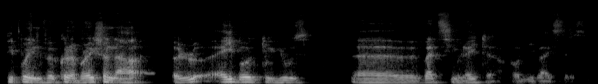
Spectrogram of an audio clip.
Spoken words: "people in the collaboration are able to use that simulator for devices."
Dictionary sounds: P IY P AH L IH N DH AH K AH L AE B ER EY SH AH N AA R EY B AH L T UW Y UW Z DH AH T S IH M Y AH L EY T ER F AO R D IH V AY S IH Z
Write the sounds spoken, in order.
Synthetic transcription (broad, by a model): P IY P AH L IH N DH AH K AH L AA B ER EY SH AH N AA L EY B AH L T UW Y UW Z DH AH T S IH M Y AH L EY T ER F AO R D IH V AY S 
